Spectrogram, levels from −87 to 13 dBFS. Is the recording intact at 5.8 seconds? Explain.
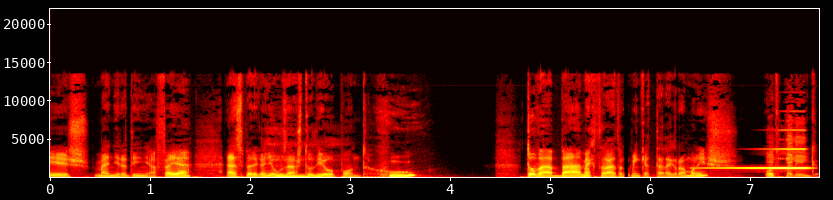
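Yes, but only just. A digital broadcast dropout runs from 5.74 to 5.79 s: the receiver lost a couple of frames, quickly faded to silence, and muted for about 50 ms. By 5.8 s good frames are back, though the sound in that hole is gone.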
